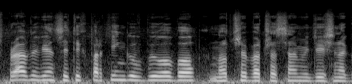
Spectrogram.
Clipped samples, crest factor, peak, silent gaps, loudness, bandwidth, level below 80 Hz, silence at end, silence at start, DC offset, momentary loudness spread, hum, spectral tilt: under 0.1%; 16 dB; 0 dBFS; none; -17 LUFS; 12 kHz; -36 dBFS; 0 s; 0 s; under 0.1%; 5 LU; none; -6 dB/octave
